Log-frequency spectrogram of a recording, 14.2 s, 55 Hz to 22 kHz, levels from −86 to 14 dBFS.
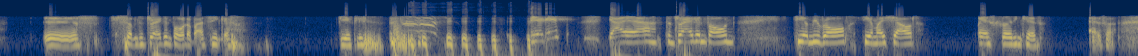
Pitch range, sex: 200-245 Hz, female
